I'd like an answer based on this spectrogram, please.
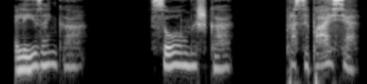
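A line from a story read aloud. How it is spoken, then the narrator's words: Quiet call. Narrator (Russian): Позвала тихо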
